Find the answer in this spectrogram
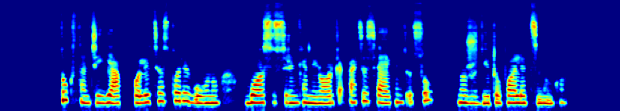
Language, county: Lithuanian, Kaunas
